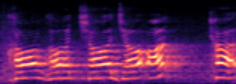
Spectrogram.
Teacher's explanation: ये पांच व्यंजन जो होते हैं आपके महाप्राण व्यंजन होते हैं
